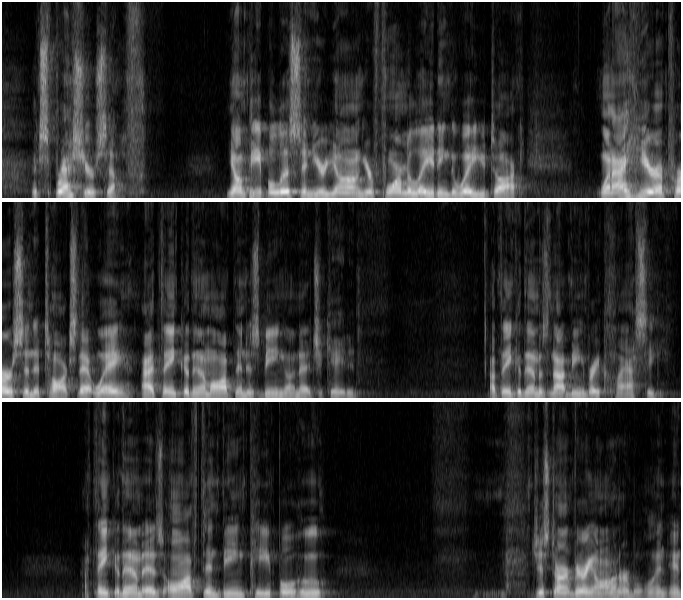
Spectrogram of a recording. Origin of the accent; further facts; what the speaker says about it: Arkansas, United States; also born or lived in Florida; I'm from Arkansas, we have our way of talking just like Texans do. And living in Florida, I picked up on a lot of their vernacular.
